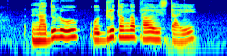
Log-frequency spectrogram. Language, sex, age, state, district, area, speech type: Telugu, male, 18-30, Telangana, Medak, rural, spontaneous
